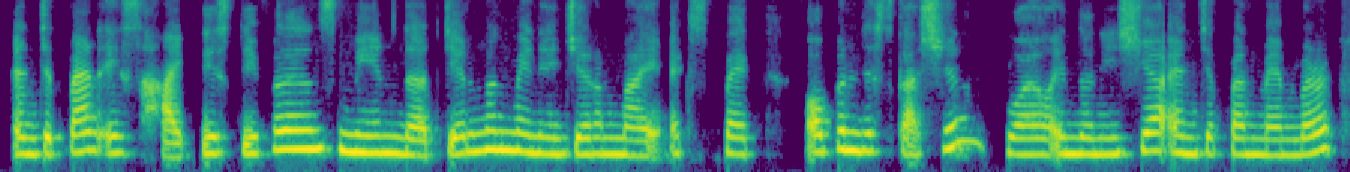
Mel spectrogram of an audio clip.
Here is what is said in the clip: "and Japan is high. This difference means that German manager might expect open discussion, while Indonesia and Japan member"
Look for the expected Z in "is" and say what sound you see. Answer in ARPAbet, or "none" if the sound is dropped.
S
